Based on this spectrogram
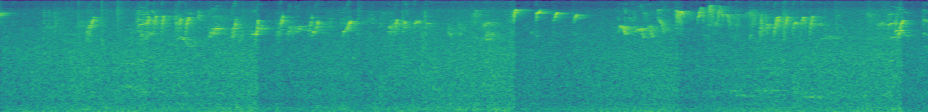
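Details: Ninja sunbird song: rapid, very high thin chirps in repeated bursts of several seconds, with brief pauses, over a continuous hiss like falling rain.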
